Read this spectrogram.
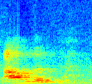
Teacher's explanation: The stress is on ah. Yeah. So we don't pay as much attention to the unstressed syllable.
